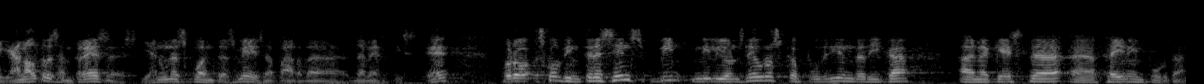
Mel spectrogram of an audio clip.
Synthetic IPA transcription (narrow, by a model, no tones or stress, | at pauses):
ja̰nalˠt̪ɾəzəmpɾɛzə̰zia̰nunəskwant̪əzmezəpaɾd̪əd̪əβɛɾt̪isɛ | pɾɔʔəskolˠt̪imt̪ɾɛsenzbinmilionzd̪ɛwɾoskəpuð̞ɾiənd̪əðika | ənəkɛst̪əfɛjnəimpuɾt̪a̰n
